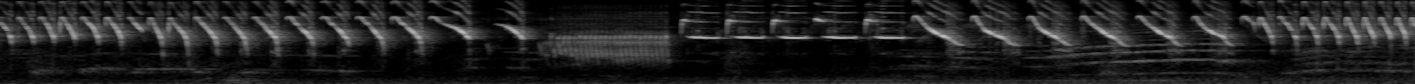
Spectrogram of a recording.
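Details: Canary singing a training song, Spanish Timbrado style: fast trill of descending notes, a brief harsh noisy burst, a few thin steady whistles, then renewed sweeping descending notes repeated rapidly.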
